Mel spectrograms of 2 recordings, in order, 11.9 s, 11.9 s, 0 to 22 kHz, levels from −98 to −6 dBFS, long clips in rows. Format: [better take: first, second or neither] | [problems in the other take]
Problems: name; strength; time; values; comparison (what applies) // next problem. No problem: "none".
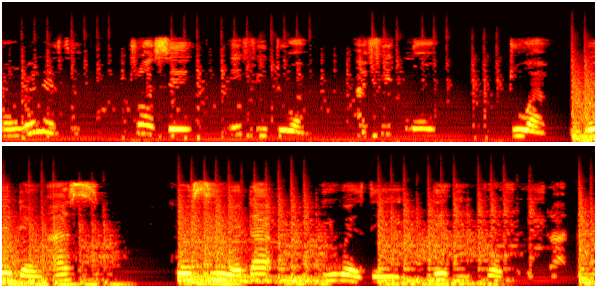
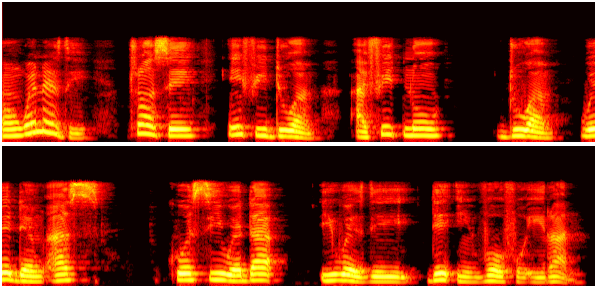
second | noise reduction (classical method spectral subtraction)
